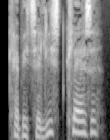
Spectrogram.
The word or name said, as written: kapitalistklasse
